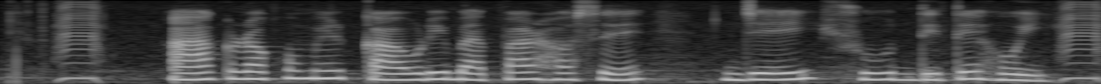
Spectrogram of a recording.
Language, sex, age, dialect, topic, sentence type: Bengali, female, 18-24, Rajbangshi, banking, statement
